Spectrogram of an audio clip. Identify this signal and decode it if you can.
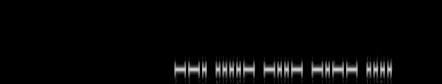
Morse code, heard as a keyed tone, about 36 wpm, 700 Hz. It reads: G4XYH
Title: DXCC-100 Call Signs - 5 Characters - 35wpm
